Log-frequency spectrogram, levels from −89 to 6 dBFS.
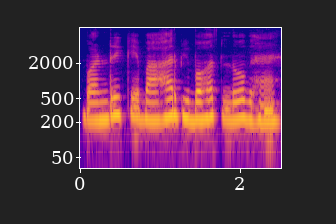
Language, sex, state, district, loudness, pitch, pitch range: Hindi, female, Jharkhand, Garhwa, -15 LUFS, 225 Hz, 215-245 Hz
